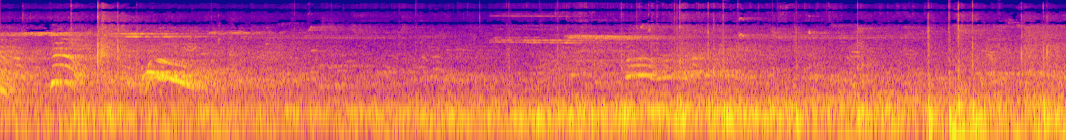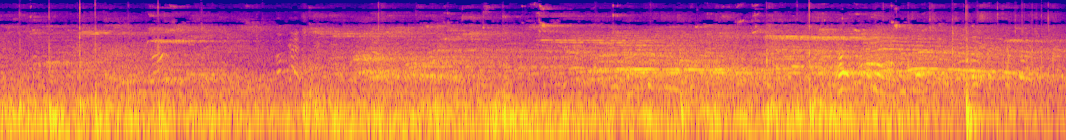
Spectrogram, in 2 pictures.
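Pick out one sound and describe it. A volleyball thuds against hands and arms.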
